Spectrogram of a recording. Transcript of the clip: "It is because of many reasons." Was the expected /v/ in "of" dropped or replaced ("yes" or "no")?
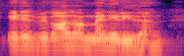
no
